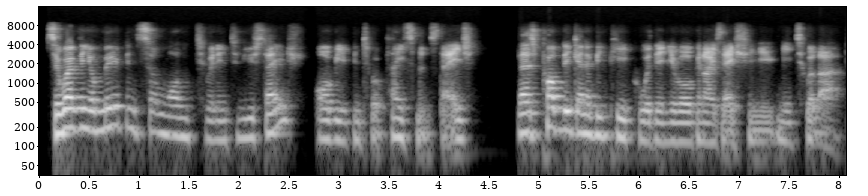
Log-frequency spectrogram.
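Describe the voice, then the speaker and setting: Gravelly man giving webinar tips. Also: medium pitch. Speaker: software trainer presenting tips. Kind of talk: webinar presentation, conversational instruction. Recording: dull lo-fi webinar audio.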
